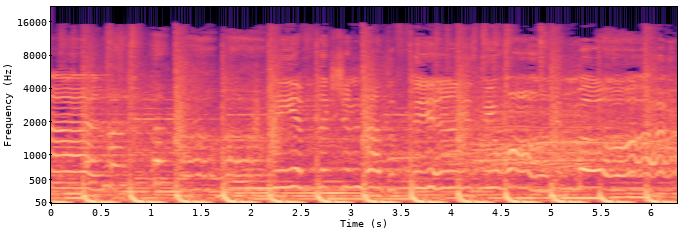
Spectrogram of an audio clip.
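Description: A female pop singer singing live into a handheld microphone over an amplified dance-pop backing track, with a steady kick drum at about two beats a second.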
